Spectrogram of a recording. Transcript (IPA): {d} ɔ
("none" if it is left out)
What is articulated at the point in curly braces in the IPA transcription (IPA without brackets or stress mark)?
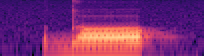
d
